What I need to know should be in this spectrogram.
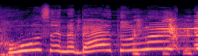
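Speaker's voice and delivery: high laughing mock call; laughing quote. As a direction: squeal it through laughter. Coworkers asking, retold laughing.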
